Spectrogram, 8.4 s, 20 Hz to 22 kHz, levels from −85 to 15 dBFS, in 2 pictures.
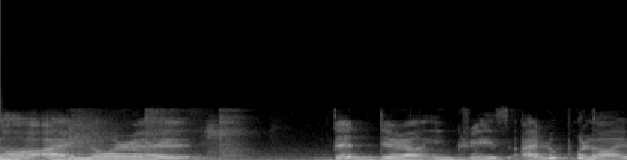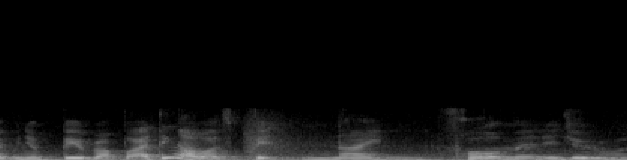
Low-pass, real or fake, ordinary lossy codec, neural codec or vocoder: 7.2 kHz; real; none; none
